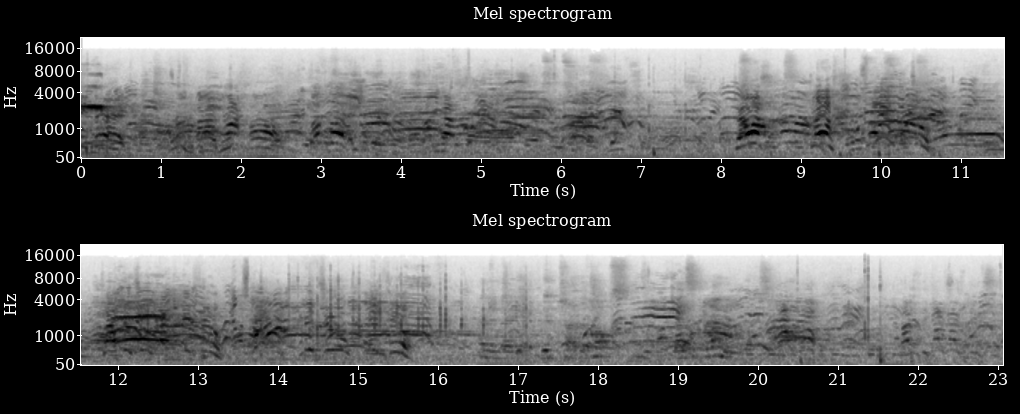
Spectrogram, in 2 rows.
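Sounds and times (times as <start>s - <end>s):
voices shouting: 0.0s - 17.2s, 17.8s - 23.0s.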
